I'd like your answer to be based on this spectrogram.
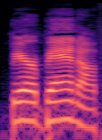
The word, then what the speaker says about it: Barabanov: It's Barbashov or whatever his name is. – Barabanov.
